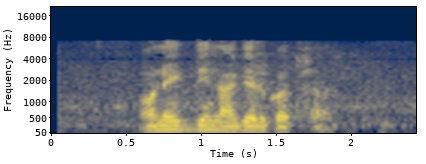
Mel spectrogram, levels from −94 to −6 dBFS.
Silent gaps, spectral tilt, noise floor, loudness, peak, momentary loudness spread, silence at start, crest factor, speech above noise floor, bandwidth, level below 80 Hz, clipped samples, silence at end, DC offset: none; -5.5 dB/octave; -46 dBFS; -18 LUFS; -2 dBFS; 16 LU; 0.45 s; 18 dB; 28 dB; 7.4 kHz; -56 dBFS; under 0.1%; 0.55 s; under 0.1%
